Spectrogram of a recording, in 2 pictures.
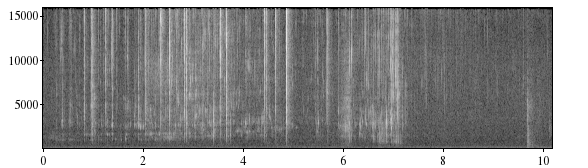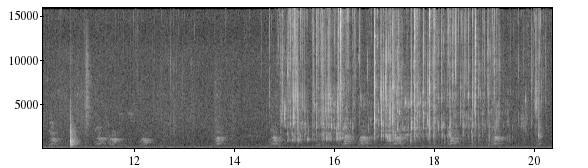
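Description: Chayote juice being poured from a pitcher into glasses packed with ice, the liquid splashing and trickling over the cubes with small clicks of ice. It comes in two pours, one in the first few seconds and another later on, with a quieter gap between.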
